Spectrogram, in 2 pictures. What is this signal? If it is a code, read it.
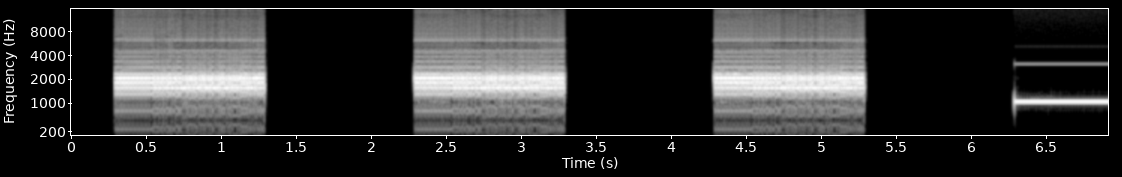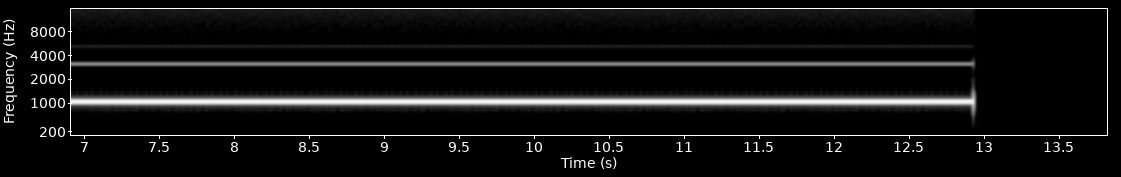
Emergency Alert System (SAME) tones (header bursts, then the 1050 Hz attention tone), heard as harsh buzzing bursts, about 520.83 baud.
